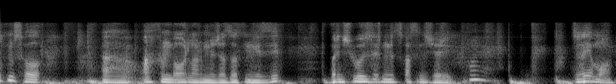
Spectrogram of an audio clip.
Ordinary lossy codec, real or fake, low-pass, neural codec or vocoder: none; fake; 7.2 kHz; codec, 24 kHz, 0.9 kbps, DualCodec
